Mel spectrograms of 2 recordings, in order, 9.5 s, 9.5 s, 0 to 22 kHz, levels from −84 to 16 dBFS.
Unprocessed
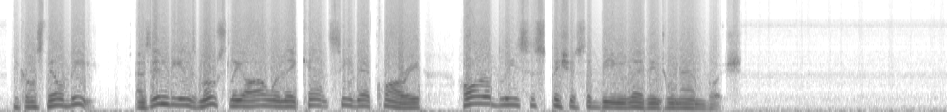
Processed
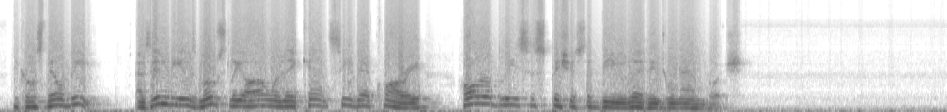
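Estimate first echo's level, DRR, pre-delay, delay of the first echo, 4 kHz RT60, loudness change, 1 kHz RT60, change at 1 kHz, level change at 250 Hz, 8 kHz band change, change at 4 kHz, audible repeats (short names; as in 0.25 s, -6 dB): none, 11.5 dB, 4 ms, none, 0.30 s, +2.0 dB, 0.50 s, +0.5 dB, +2.5 dB, 0.0 dB, 0.0 dB, none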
